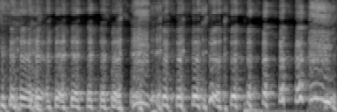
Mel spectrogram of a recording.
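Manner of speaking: a long, high burst of laughter. Real, not acted. Laughing at own joke.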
